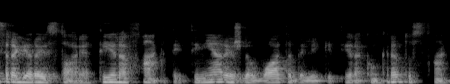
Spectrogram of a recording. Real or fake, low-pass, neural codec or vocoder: real; 7.2 kHz; none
